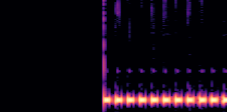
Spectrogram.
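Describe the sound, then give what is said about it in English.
After a moment of silence, a man does a rapid tongue-trilled buzz, mimicking a European, international telephone ring. It's a steady, fluttering tone, loud, with no speech. “This is a whole thing with people doing their tongue to the phone, the European phone sounds, the international phone sounds.”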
